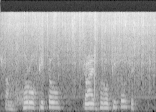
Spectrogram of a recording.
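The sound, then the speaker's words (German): Steady sizzling hiss of a few horopito leaves that a chef throws into a hot frying pan while cooking a Maori dish in New Zealand, with brief tonal, voice-like sounds rising and falling over it. “wirft ein paar Horopito-Blätter in die Pfanne.”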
